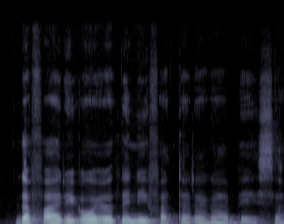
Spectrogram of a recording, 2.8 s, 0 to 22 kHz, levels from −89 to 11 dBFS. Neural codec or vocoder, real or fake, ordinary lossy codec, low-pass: none; real; none; 19.8 kHz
